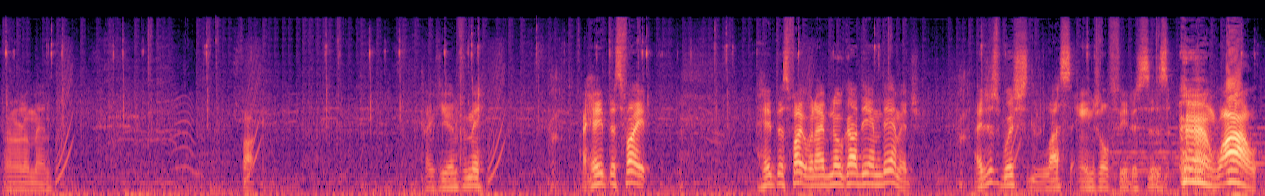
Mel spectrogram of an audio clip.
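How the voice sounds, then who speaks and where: A man's voice: mid-range voice, animated, a little slow, long pauses, pushed and bright, faint music behind. A man doing casual, crude gameplay commentary, rambling between topics, his voice strained and failing.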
